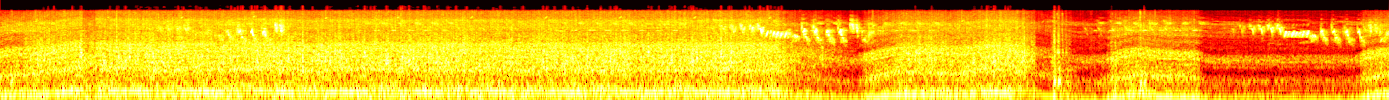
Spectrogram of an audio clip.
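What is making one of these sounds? A heavy truck engine rumbles and strains at low speed.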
